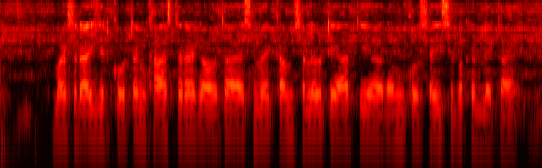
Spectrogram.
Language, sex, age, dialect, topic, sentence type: Hindi, male, 18-24, Marwari Dhudhari, agriculture, statement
